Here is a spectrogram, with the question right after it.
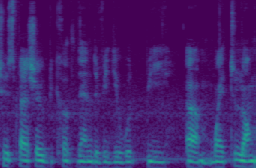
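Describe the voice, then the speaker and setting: This man has a medium-pitched voice with a German accent and ordinary pitch variation. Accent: non-native English, German. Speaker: gaming guide creator. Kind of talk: tutorial. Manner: halting, many fillers.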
